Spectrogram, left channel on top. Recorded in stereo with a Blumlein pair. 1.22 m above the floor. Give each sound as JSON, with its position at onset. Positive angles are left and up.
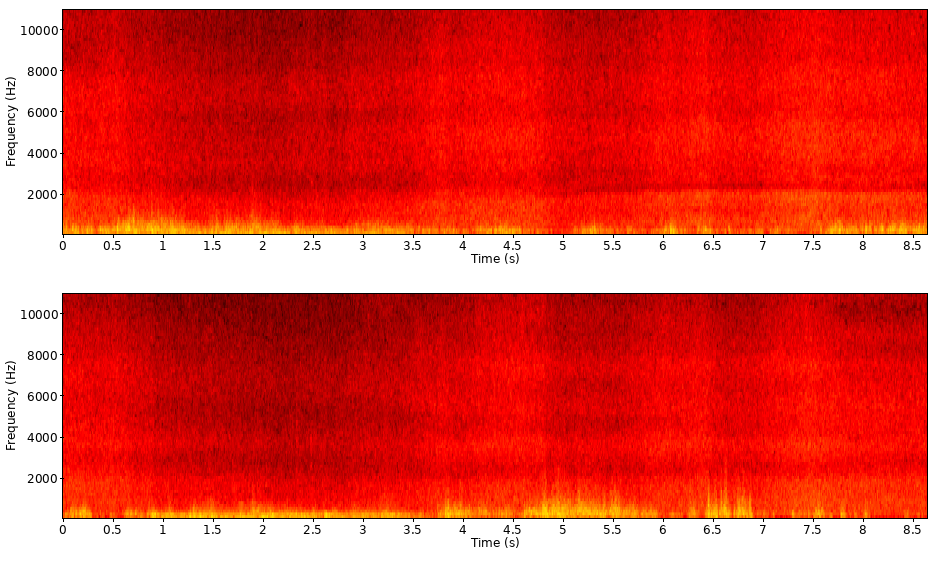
{"t": 0.9, "sound": "a sliding door", "azimuth_deg": -55, "distance_m": 0.7}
